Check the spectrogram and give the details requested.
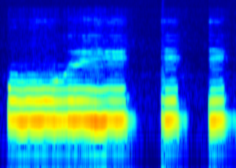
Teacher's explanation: Or if I make an oo sound and then I slide my tongue forwards, ooh, ooh, ooh, right? It's a combination of the E tongue and the oo lips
